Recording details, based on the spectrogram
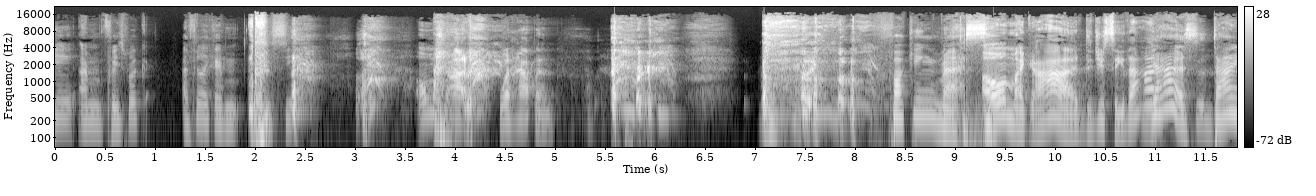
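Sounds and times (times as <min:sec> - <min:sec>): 
speech: 0:00.0 - 0:02.7, 0:03.6 - 0:11.8
harsh coughing: 0:02.0 - 0:08.4.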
